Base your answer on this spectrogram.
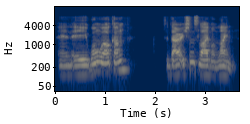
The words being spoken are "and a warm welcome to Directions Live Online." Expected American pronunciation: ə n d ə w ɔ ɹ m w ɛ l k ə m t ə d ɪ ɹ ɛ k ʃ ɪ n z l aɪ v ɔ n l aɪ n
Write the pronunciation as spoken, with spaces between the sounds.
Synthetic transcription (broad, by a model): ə n ə w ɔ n w ɛ l k ə m t ə d ɪ ɹ ɛ k ʃ ɪ n z l aɪ v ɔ n l aɪ n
